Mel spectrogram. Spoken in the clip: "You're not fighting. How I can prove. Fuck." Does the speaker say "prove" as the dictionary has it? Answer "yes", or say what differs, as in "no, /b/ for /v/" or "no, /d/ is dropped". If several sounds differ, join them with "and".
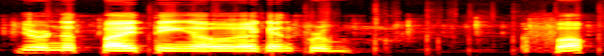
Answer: no, /b/ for /v/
